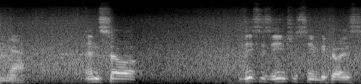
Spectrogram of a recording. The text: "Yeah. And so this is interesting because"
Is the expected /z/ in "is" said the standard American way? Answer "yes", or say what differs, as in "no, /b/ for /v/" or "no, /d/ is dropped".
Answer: yes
